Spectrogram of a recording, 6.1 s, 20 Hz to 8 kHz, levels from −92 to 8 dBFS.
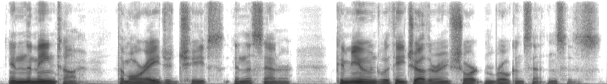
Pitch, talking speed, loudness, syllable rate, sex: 100 Hz, 190 wpm, -19 LUFS, 5.7 syllables/s, male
